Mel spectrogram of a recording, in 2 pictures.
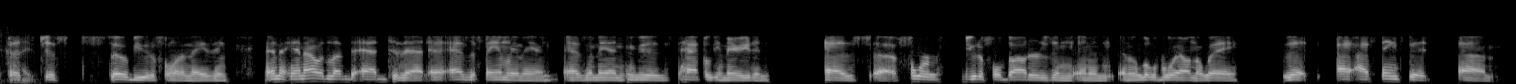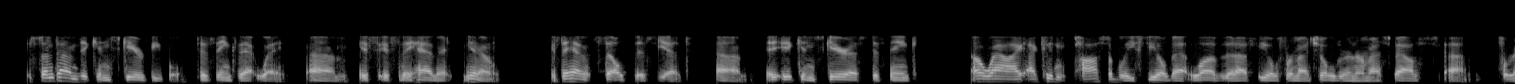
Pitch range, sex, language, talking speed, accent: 100-120 Hz, male, English, 190 wpm, American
